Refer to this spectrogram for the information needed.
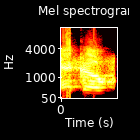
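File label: "Echo", English; Alphabet; DCS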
